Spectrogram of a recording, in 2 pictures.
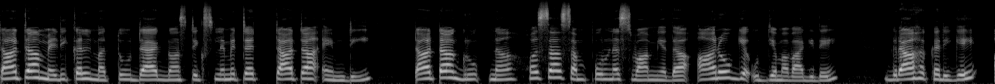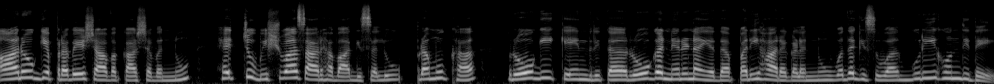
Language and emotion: Kannada, neutral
